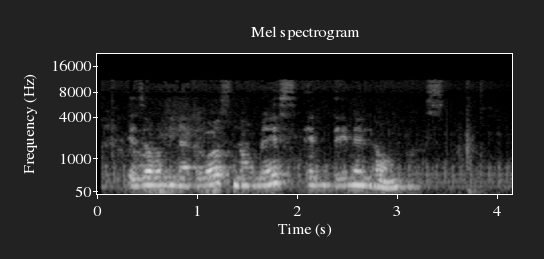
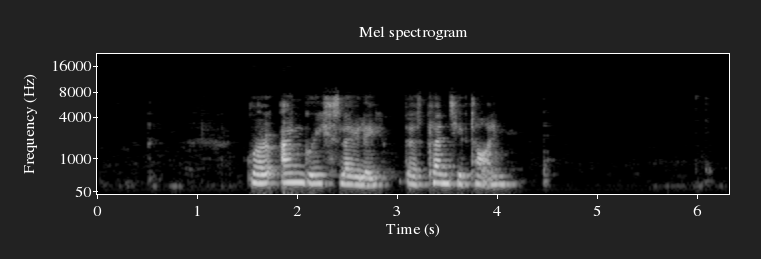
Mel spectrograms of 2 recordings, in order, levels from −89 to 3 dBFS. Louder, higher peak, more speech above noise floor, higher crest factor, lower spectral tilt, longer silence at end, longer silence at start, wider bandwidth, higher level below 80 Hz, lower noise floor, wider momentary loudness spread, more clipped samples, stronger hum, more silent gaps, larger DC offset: about the same, -24 LUFS vs -22 LUFS; second, -8 dBFS vs -4 dBFS; second, 25 dB vs 61 dB; about the same, 18 dB vs 20 dB; first, -8.5 dB/octave vs -4.5 dB/octave; second, 0.4 s vs 2.15 s; second, 0.05 s vs 1.55 s; first, 11.5 kHz vs 7.8 kHz; first, -48 dBFS vs -70 dBFS; second, -48 dBFS vs -82 dBFS; about the same, 11 LU vs 11 LU; neither; neither; neither; neither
